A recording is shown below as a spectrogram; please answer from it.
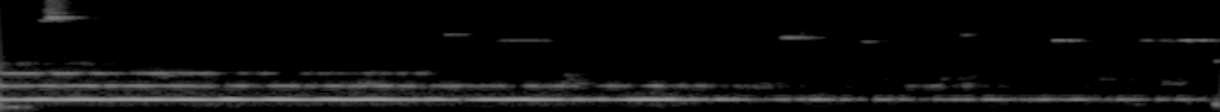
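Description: Ambient background music: one long held drone note with faint overtones, growing quieter in the second half.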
